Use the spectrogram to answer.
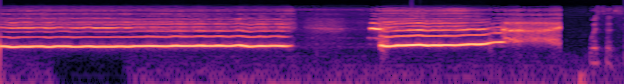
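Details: Vocal nodule on the left vocal cord on a broad base with ectatic capillaries from repeated vocal trauma, touching the other cord during a rising-pitch manoeuvre: vocal nodule with voice breaks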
